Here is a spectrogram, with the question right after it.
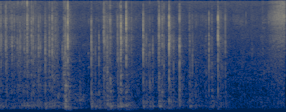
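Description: Long painted fingernails tap and scratch across a flat woven rattan/wicker tabletop with a herringbone pattern and a solid surface. The result is a quiet, irregular run of dry, bright clicks with a light scratchy texture, each dying away almost at once. The tapping thins out toward the end, leaving a soft rising hiss.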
